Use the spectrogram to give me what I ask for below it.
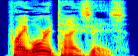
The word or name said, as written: prioritizes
